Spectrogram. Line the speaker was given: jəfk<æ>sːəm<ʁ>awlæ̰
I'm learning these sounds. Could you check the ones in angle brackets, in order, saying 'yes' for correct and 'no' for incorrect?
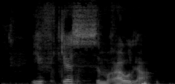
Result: yes, yes

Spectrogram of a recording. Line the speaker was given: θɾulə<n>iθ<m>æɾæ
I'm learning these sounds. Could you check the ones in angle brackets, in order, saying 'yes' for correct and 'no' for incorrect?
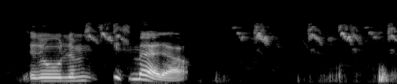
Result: no, yes

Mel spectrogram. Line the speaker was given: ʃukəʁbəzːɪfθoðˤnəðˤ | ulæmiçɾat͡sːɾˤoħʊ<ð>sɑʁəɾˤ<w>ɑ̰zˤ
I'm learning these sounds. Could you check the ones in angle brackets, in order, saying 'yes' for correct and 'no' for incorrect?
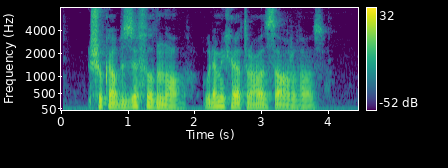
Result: yes, no

